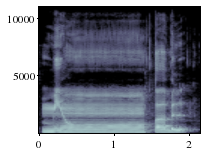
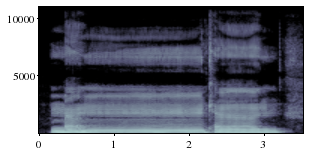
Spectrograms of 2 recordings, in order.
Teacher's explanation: the qaf is mufakhama, thus the noon becomes mufakhama. The kaf is muraqqaqa, and thus the ghunna becomes muraqqaqa.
